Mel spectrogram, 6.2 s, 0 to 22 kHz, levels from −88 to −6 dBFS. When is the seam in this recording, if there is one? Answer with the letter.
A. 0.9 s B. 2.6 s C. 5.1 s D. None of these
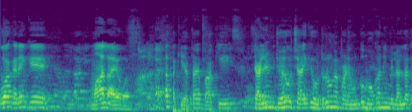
B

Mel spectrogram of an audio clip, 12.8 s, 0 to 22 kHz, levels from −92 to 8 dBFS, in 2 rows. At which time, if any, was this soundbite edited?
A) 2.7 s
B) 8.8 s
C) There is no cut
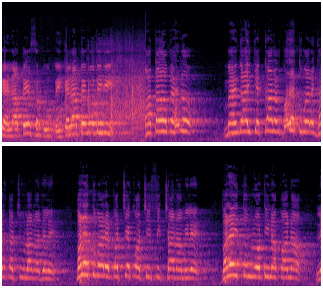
A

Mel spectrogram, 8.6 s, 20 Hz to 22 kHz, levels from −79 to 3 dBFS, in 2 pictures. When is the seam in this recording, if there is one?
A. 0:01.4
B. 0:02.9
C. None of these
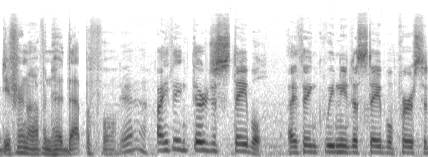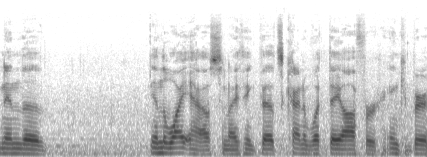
A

